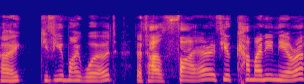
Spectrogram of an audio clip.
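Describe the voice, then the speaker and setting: A shaky, put-on character voice from a man, high in pitch with fairly even intonation, very even loudness and a moderate pace over a quiet background. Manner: frightened, threatening.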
